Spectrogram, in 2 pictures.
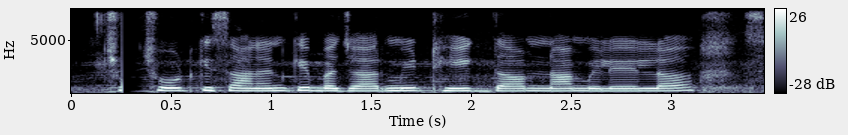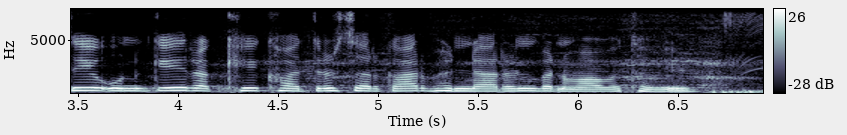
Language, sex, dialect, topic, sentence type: Bhojpuri, female, Northern, agriculture, statement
